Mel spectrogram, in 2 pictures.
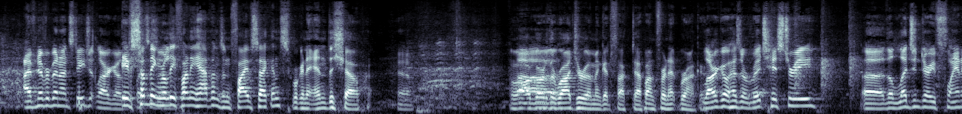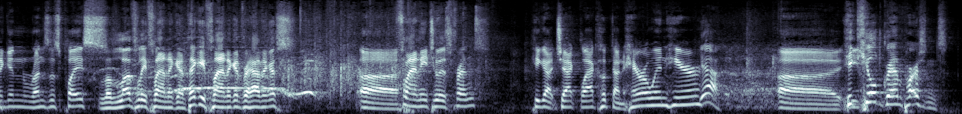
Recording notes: HARMONTOWN Live at Largo Coronet Theatre! (Presented in 128kbps Stereo).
